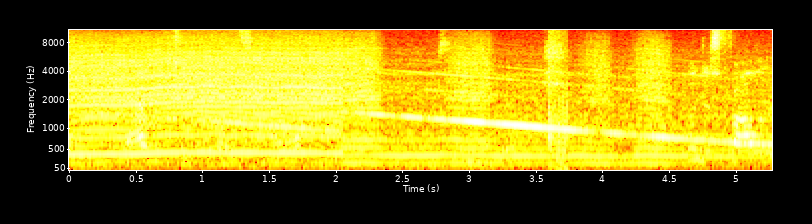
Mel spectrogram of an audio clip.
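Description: A police car siren wails in the driving game BeamNG.drive, a steady, fairly faint rising and falling tone sweeping continuously under light game noise.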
